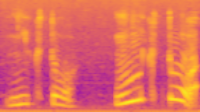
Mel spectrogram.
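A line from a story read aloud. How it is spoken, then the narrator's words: Clipped, emphatic. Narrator (Russian): отчеканил Жопа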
